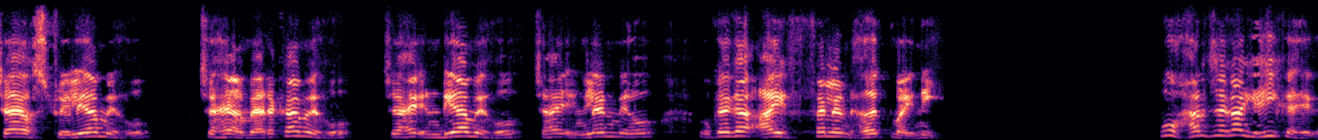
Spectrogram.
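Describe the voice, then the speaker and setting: This man's raised, projected voice sits high in pitch, with a bright, sharp tone and lively intonation. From Punjab, India. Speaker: writer and seminar speaker. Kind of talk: lecture.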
